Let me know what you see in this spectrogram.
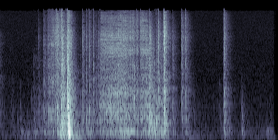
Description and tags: Creaky door opening
Foley effect of a creaky door being opened
Did you like this sound?
creaky, Door, foley, opening, squeaky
